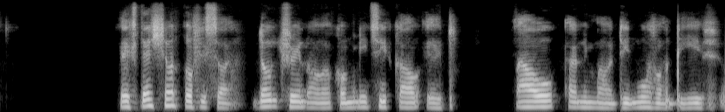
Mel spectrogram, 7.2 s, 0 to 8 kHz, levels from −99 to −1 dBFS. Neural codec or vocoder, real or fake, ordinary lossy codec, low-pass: codec, 16 kHz, 1 kbps, FreqCodec, larger model; fake; none; 7.2 kHz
